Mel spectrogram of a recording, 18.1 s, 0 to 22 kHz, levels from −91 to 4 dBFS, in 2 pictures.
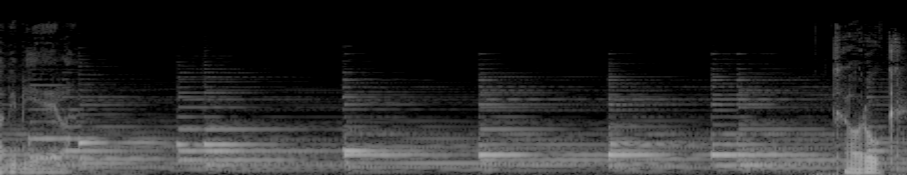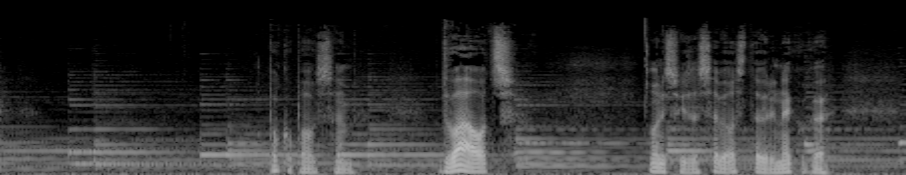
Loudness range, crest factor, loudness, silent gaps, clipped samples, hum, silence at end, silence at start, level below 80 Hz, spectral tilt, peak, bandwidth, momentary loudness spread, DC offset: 8 LU; 22 dB; -33 LUFS; none; under 0.1%; none; 0 s; 0 s; -46 dBFS; -5.5 dB/octave; -10 dBFS; 13 kHz; 15 LU; under 0.1%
